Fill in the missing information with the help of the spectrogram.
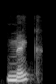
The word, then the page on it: Nick: Indian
